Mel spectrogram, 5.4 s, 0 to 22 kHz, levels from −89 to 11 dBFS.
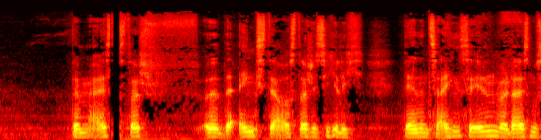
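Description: A short burst of corrupted audio cuts into the audio from 1.09 to 1.21 s, and a briefer blip follows from 3.31 to 3.33 s. Both are damaged data in a compressed stream: corrupted bytes in the encoded file made the decoder misread the frames at those points and lose sync until it found the next valid frame header, so the intended sound is disrupted for about 0.12 s and then about 0.03 s.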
